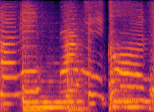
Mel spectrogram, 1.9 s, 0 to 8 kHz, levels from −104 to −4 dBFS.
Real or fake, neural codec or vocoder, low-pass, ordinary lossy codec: fake; codec, 16 kHz, 1 kbps, X-Codec, HuBERT features, trained on general audio; none; none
